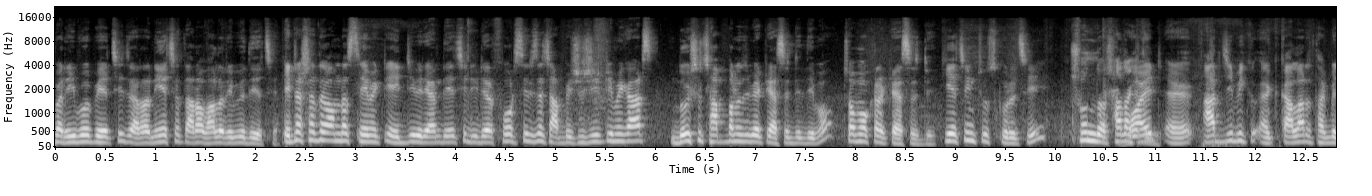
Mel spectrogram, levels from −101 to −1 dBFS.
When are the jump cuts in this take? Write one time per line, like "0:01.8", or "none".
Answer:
0:02.2
0:06.0
0:08.8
